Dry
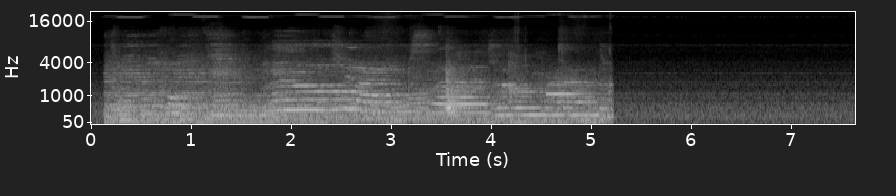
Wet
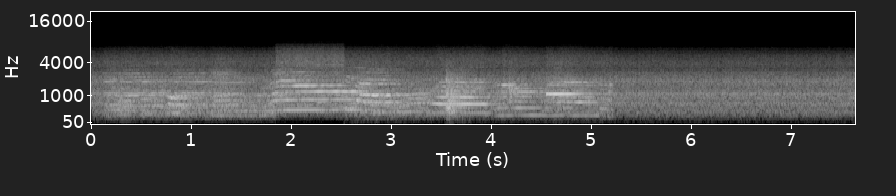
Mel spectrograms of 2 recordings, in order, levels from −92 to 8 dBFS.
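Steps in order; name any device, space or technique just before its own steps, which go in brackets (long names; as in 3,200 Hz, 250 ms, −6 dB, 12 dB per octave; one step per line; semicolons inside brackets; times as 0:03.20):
digital answering machine (band-pass filter 380–3,100 Hz; linear delta modulator 32 kbit/s, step −38 dBFS; loudspeaker in its box 420–4,000 Hz, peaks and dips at 470 Hz −8 dB, 1,100 Hz +4 dB, 2,000 Hz +6 dB, 3,200 Hz −8 dB)
0:01.84–0:02.53: RIAA equalisation recording
level +8.5 dB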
